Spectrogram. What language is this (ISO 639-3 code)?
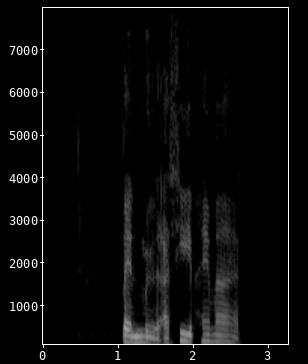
tha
